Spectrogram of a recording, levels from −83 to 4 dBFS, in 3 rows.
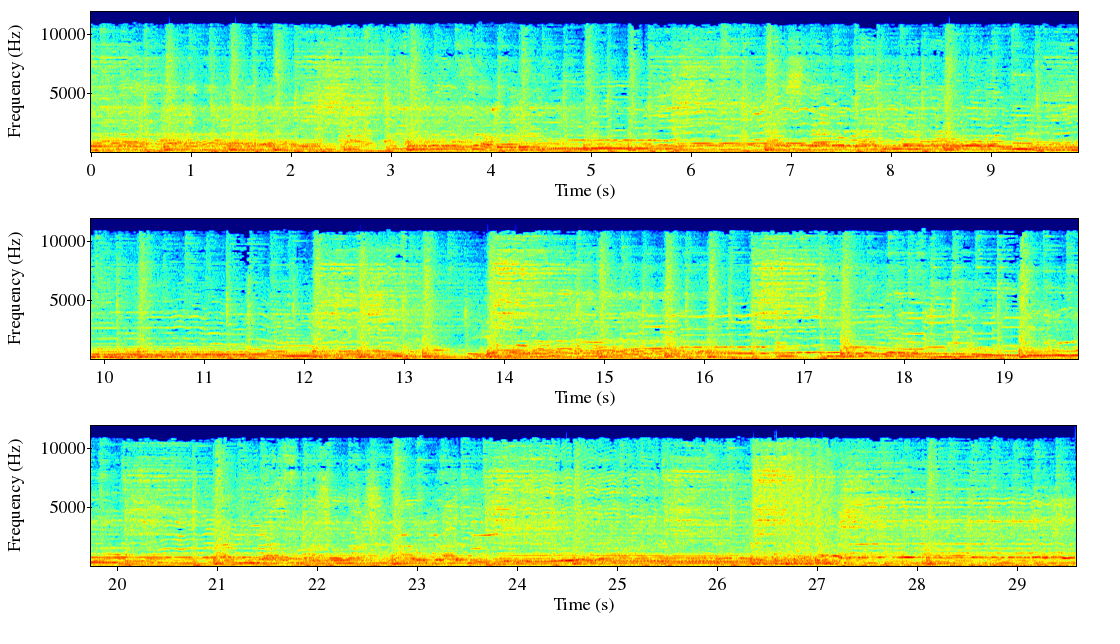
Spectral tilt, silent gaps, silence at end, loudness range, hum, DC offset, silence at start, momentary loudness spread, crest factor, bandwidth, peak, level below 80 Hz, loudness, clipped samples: -4 dB/octave; none; 0 s; 1 LU; none; 3%; 0 s; 3 LU; 12 dB; 11.5 kHz; 0 dBFS; -26 dBFS; -12 LUFS; under 0.1%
